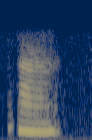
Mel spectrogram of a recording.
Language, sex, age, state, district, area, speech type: Telugu, female, 45-60, Andhra Pradesh, West Godavari, rural, conversation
